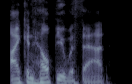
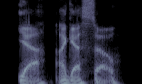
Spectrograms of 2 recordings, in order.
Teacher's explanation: I can help you with that. with a bright, helpful tone versus a mumbled, Yeah, I guess so.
